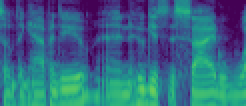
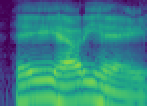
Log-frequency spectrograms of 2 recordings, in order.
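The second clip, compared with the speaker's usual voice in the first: loud, high hollering cartoon cowboy voice; 6 semitones higher, 8 dB louder than usual. Podcast host greeting listeners at the episode's start, in Woody from Toy Story voice. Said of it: "that was Woody from Toy Story".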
